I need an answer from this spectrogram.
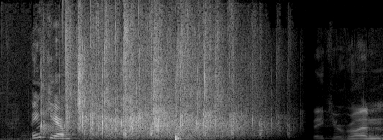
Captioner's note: applause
